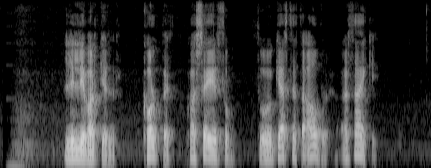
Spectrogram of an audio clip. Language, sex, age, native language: Icelandic, male, 40-49, Icelandic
